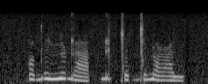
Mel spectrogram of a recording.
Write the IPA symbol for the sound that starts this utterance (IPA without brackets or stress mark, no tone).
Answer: qʷ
